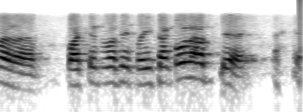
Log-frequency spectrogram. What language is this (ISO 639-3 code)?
guj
